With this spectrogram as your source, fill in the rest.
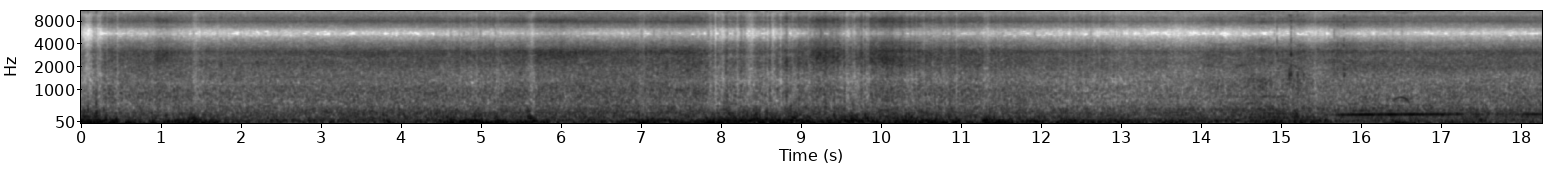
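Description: An outboard motorboat powers through surf.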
